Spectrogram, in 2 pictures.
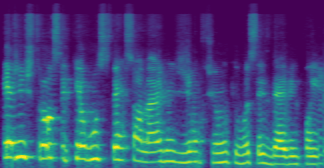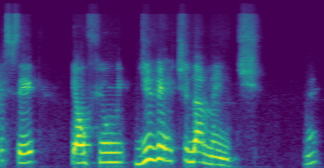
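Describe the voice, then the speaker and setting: A woman's voice: on the high side, normal speed. A Brazilian woman giving a teaching talk over a video call, often putting questions to her listeners. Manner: lively, asks the audience many rhetorical questions, tags "né?". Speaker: speaker at a Spiritist meeting.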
